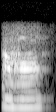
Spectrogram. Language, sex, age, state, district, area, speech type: Hindi, female, 18-30, Rajasthan, Karauli, rural, conversation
